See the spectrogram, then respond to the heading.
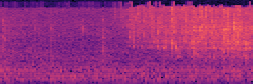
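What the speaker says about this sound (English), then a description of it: "and pour this through the cheesecloth." Homemade elderberry syrup streams steadily through cheesecloth, a continuous close liquid pour and trickle that grows slightly brighter toward the end, with no talking.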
